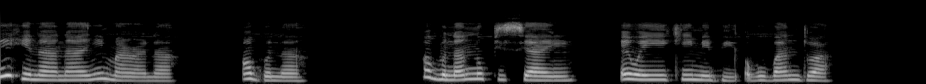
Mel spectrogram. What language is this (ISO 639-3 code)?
ibo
